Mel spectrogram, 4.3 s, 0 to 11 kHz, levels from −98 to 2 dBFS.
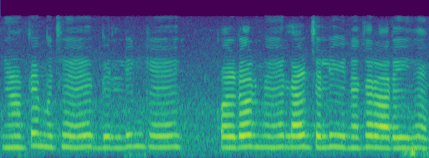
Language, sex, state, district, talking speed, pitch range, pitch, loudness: Hindi, female, Chandigarh, Chandigarh, 195 wpm, 230-240 Hz, 235 Hz, -17 LUFS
